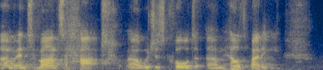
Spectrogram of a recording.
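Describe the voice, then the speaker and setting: In an Australian accent, a man speaks at a fairly quick pace and medium pitch. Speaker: company CEO presenting. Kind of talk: investor presentation. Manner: halting, many fillers.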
